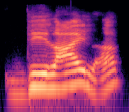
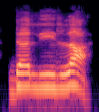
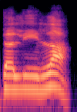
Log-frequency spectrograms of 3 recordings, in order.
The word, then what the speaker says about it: Delilah: And her name was, well, in English, it's called Delilah. But in the Hebrew pronunciation is Dalilah, which is very close, right? Dalilah.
